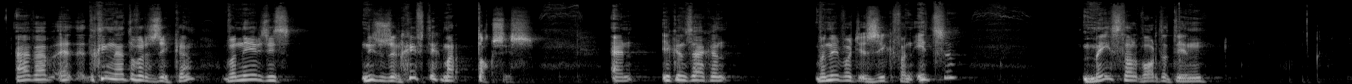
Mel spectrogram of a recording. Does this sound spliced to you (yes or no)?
no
